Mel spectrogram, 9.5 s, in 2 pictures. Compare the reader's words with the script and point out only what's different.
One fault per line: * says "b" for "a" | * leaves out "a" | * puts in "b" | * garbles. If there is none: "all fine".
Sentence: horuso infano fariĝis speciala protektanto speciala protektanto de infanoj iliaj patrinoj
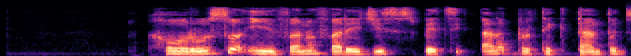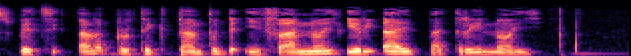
all fine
